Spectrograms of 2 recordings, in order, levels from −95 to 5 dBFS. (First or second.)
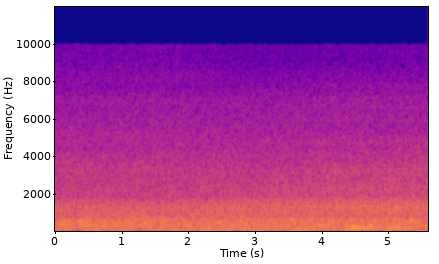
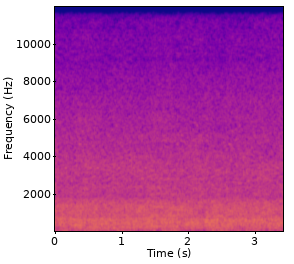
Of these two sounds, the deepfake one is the second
